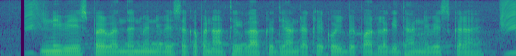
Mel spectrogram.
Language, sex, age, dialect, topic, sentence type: Magahi, male, 18-24, Central/Standard, banking, statement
